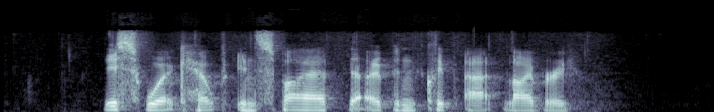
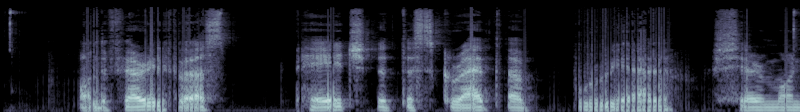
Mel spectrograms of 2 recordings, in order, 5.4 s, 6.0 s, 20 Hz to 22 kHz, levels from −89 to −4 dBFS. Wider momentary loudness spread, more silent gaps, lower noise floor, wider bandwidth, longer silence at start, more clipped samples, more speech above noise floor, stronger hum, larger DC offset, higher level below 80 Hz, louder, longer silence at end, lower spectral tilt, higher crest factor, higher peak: second, 7 LU vs 14 LU; neither; first, -77 dBFS vs -64 dBFS; second, 7.4 kHz vs 17 kHz; first, 0.8 s vs 0.05 s; neither; first, 59 dB vs 37 dB; neither; neither; first, -46 dBFS vs -52 dBFS; first, -18 LUFS vs -27 LUFS; first, 1.1 s vs 0 s; about the same, -4.5 dB/octave vs -5 dB/octave; about the same, 18 dB vs 18 dB; first, -2 dBFS vs -10 dBFS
